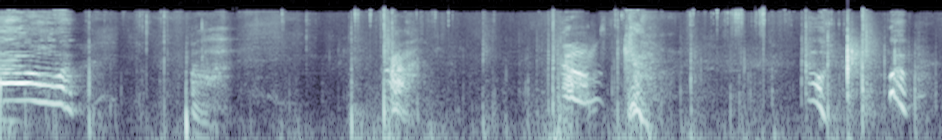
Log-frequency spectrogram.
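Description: Plastic toy swords clack and whack against each other.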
